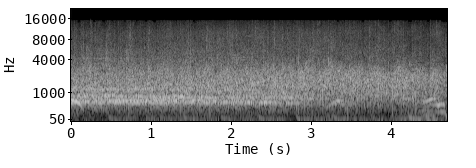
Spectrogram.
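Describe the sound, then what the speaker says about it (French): Steady, loud audience applause fills a theatre hall, dense clapping running continuously with some cheering mixed in. "Acclamation."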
